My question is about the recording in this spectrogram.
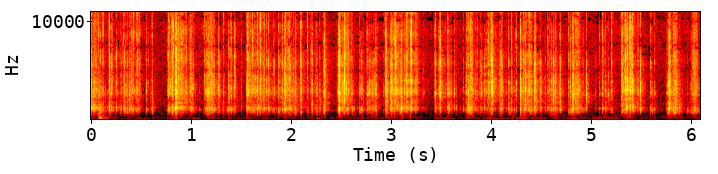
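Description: Plastic 2x2x2 Rubik's Cube being twisted by hand through a solving algorithm: a quick, irregular run of clicks and clacks as its layers snap round, several a second.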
